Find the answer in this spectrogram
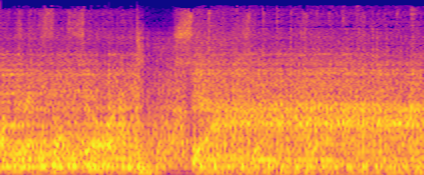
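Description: A symphonic black metal band playing loud live, recorded from within the crowd. The music breaks off briefly about a second and a half in, then the full band comes back in about half a second later.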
